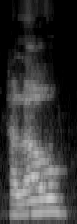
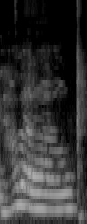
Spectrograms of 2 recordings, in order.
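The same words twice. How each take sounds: First: It is said in a plain, ordinary voice. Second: It is said in a put-on posh voice.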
